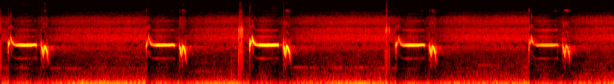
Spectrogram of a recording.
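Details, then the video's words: Prinia (prenjak tamu or prenjak merah) in full song, repeating a short phrase about five times: a quick upslur, a sustained piercing whistle, then a buzzy lower ending, with faint low background hum. "BURUNG PRENJAK GACOR"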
